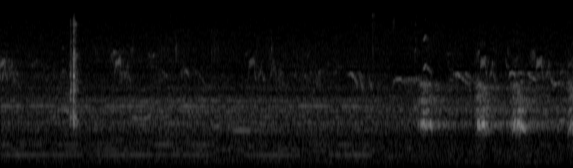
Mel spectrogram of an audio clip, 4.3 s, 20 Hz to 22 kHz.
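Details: Common kestrels at a feeding on 18 May 2023 at 10:20, when not all were fed, give four short, harsh, grating notes in quick succession near the end, after a single sharp tap and steady low background hum.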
